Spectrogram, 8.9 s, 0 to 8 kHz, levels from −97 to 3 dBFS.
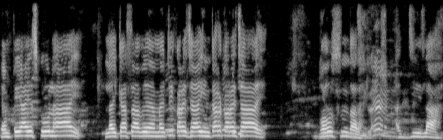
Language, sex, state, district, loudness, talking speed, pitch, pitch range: Hindi, female, Bihar, Sitamarhi, -13 LUFS, 115 wpm, 245 Hz, 215-255 Hz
